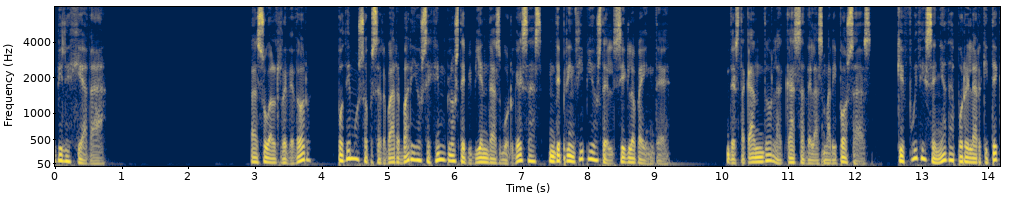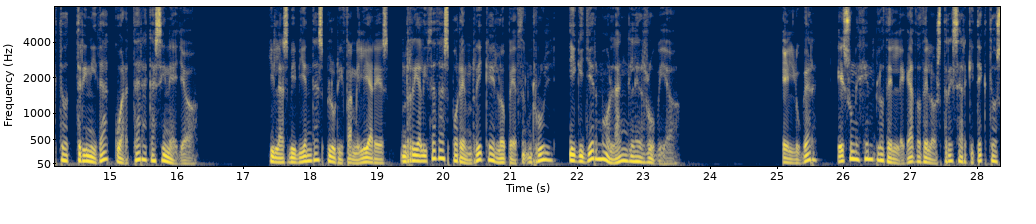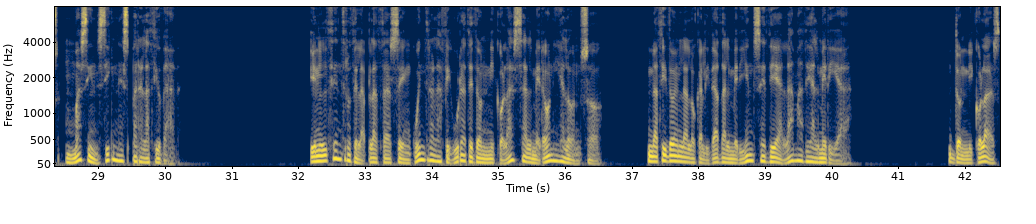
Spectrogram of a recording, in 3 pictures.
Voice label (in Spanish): audioguia puerta purchena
